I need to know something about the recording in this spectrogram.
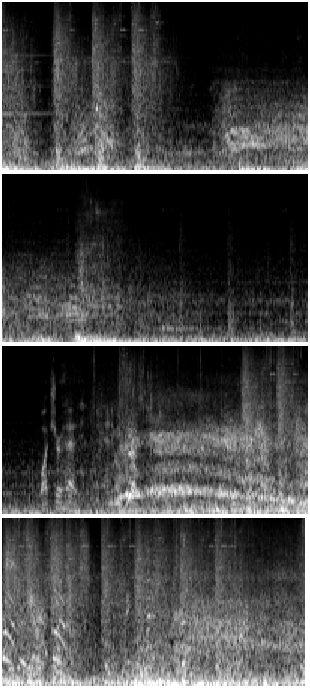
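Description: Blades slash and clang in a fight.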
